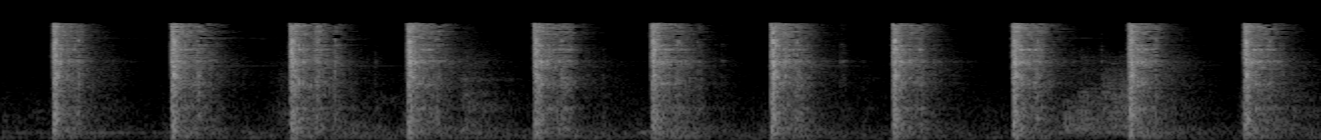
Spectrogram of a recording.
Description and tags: Repeated Metal Rattles
Bang, Boom, Crash, Friction, Hit, Impact, Metal, Plastic, Smash, Steel, Tool, Tools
